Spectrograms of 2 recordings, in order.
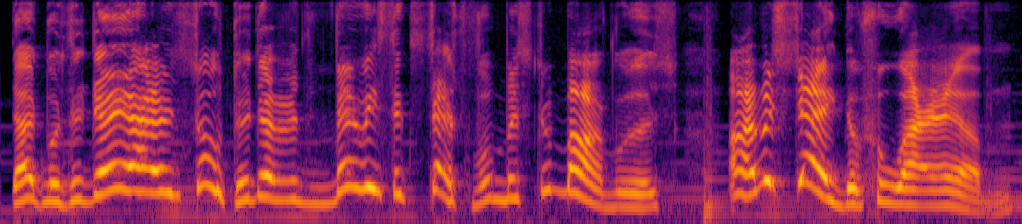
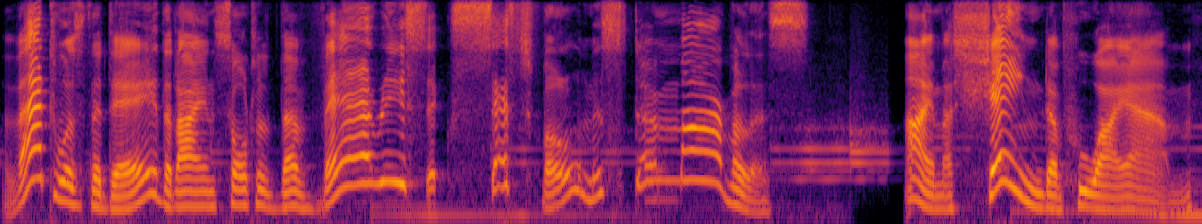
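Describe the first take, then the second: First: It is said in a mocking put-on voice. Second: It is said in his normal voice.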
